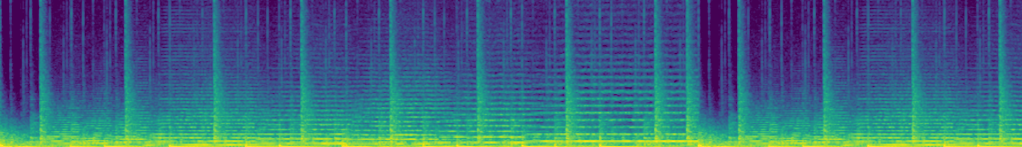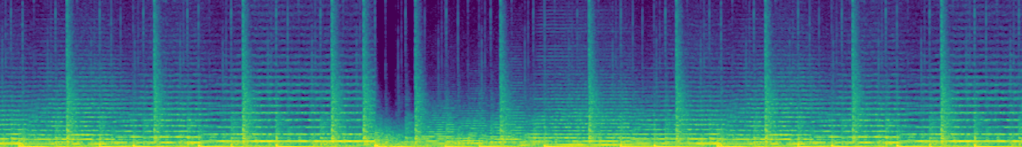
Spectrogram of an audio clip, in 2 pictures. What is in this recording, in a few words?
Battle Loop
